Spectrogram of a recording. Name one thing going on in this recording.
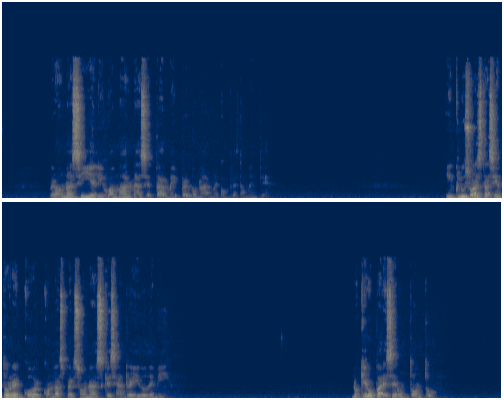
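A man speaks calmly and close to the microphone, in short bursts with pauses.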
